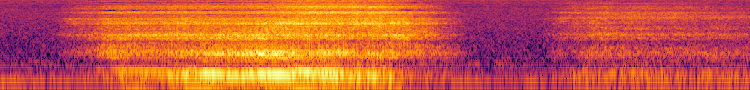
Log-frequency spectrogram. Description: Baby strange snoring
